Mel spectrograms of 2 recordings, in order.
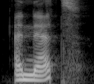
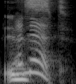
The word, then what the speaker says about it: Annette: In Germany, her name is Annette. Annette. Annette. Like the Mickey Mouse Club. Yes, Annette. just like Annette Funicello.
